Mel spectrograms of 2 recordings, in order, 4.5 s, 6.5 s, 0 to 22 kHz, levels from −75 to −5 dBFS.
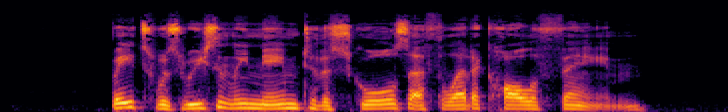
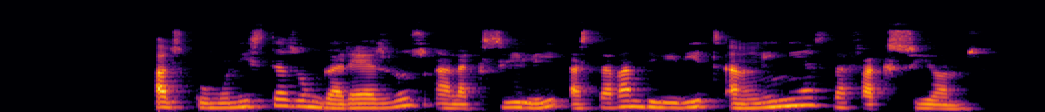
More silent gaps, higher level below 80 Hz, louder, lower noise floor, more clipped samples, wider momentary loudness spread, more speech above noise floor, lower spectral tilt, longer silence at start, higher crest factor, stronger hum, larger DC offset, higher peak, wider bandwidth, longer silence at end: neither; first, -52 dBFS vs -68 dBFS; first, -16 LUFS vs -22 LUFS; second, -69 dBFS vs -87 dBFS; neither; first, 11 LU vs 5 LU; second, 52 dB vs 65 dB; about the same, -4.5 dB/octave vs -5 dB/octave; second, 0.7 s vs 0.95 s; about the same, 18 dB vs 22 dB; neither; neither; about the same, 0 dBFS vs 0 dBFS; first, 14 kHz vs 7.6 kHz; first, 0.55 s vs 0.4 s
